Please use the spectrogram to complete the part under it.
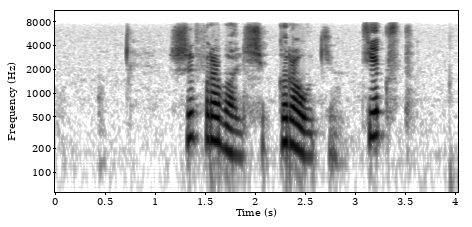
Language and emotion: Russian, neutral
